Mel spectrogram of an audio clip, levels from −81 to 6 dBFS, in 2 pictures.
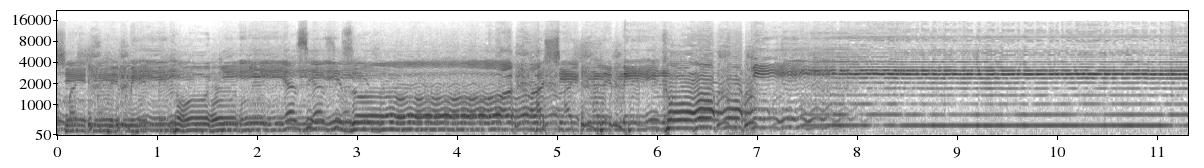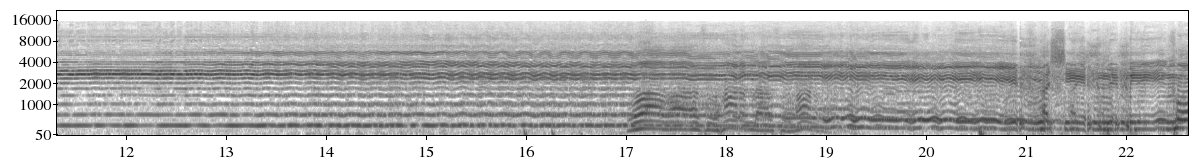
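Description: Nothing in the audio stood out as a technical problem on listening.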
